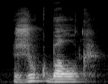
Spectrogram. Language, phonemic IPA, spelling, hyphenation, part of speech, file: Dutch, /ˈzuk.bɑlk/, zoekbalk, zoek‧balk, noun, Nl-zoekbalk.ogg
- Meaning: search bar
